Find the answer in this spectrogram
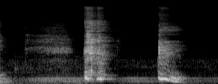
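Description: A man's voice making two short, sharp non-speech sounds about two-thirds of a second apart, each falling in pitch, after a soft breath.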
